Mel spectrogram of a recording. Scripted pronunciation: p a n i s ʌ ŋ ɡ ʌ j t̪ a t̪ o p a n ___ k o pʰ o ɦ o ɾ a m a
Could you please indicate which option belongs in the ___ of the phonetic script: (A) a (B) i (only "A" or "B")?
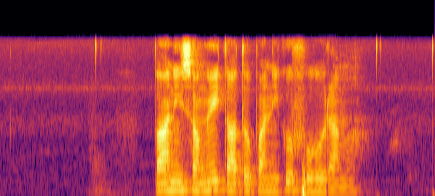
B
